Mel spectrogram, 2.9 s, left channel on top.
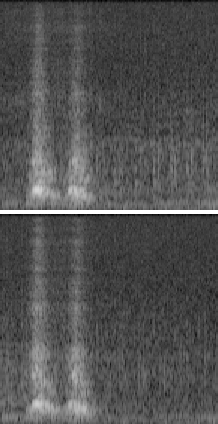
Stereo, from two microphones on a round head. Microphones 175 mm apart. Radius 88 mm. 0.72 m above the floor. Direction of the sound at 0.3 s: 20° right (ahead or behind).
